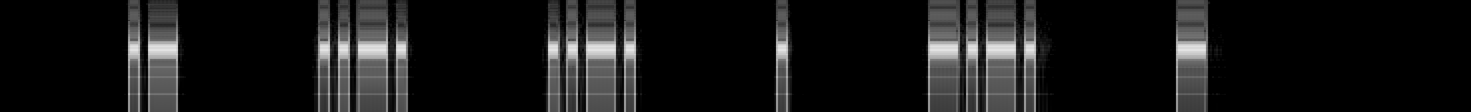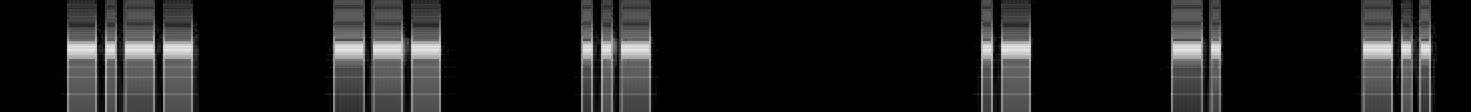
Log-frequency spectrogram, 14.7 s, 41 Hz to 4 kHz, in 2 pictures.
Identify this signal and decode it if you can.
Morse code, heard as a keyed tone, about 25 wpm, spaced as for 10 wpm, 550 Hz. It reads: AFFECT YOU AND
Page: news-headlines-in-morse-code-at-10-wpm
